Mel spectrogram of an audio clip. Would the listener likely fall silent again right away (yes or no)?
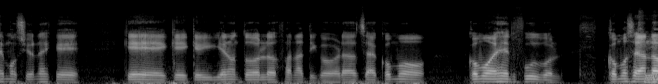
yes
